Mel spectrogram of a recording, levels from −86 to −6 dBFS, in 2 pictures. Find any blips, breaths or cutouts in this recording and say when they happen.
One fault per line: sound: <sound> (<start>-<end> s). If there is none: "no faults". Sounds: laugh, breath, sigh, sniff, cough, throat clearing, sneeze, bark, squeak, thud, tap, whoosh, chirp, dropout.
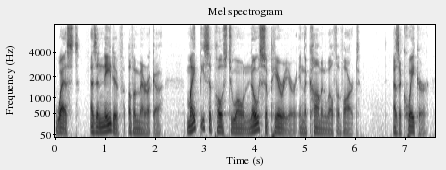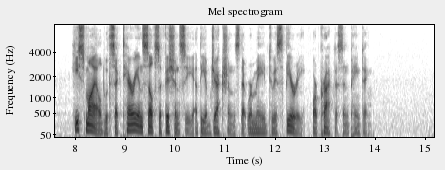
no faults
